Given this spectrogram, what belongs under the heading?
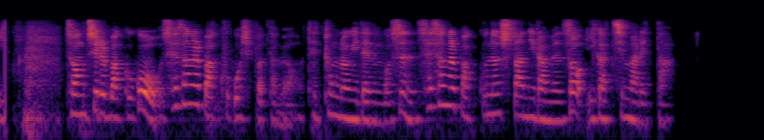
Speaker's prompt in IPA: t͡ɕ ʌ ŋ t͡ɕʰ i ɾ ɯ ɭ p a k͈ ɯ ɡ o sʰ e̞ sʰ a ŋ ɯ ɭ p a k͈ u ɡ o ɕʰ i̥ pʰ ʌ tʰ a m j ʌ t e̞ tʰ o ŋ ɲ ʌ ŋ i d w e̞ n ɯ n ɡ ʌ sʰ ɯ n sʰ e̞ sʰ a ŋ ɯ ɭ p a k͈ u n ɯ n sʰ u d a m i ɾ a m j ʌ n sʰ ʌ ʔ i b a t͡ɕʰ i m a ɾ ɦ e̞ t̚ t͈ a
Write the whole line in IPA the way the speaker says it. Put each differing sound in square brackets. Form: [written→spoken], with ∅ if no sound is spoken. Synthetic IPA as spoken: t͡ɕ ʌ ŋ t͡ɕʰ i ɾ ɯ ɭ p a k͈ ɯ ɡ o sʰ e̞ sʰ a ŋ ɯ ɭ p a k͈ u ɡ o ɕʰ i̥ pʰ ʌ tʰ a m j ʌ t e̞ tʰ o ŋ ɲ ʌ ŋ i d w e̞ n ɯ n ɡ ʌ sʰ ɯ n sʰ e̞ sʰ a ŋ ɯ ɭ p a k͈ u n ɯ n sʰ u d a [m→ɲ] i ɾ a m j ʌ n sʰ ʌ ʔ i [b→ɡ] a t͡ɕʰ i m a ɾ ɦ e̞ t̚ t͈ a

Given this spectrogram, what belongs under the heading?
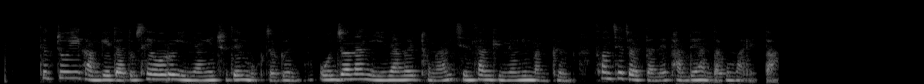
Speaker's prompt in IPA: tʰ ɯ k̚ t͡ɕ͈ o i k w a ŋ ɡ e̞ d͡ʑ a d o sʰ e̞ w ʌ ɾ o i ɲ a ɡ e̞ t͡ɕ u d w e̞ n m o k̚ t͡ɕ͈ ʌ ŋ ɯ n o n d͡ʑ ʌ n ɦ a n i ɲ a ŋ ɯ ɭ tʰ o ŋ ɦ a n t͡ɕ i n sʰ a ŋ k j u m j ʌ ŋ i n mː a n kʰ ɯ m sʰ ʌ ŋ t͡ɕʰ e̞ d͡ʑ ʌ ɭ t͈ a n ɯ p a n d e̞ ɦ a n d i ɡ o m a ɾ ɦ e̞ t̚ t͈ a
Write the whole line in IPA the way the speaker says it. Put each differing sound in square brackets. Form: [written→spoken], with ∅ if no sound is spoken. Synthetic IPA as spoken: tʰ ɯ k̚ t͡ɕ͈ o i k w a ŋ ɡ e̞ d͡ʑ a d o sʰ e̞ w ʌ ɾ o i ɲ a [ɡ→ŋ] e̞ t͡ɕ u d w e̞ n m o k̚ t͡ɕ͈ ʌ [ŋ→ɡ] ɯ n o n d͡ʑ ʌ n ɦ a n i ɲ a ŋ ɯ ɭ tʰ o ŋ ɦ a n t͡ɕ i n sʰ a ŋ k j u m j ʌ ŋ i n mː a n kʰ ɯ m sʰ ʌ [ŋ→n] t͡ɕʰ e̞ d͡ʑ ʌ ɭ t͈ a n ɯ p a n d e̞ ɦ a n d [i→a] ɡ o m a ɾ ɦ e̞ t̚ t͈ a

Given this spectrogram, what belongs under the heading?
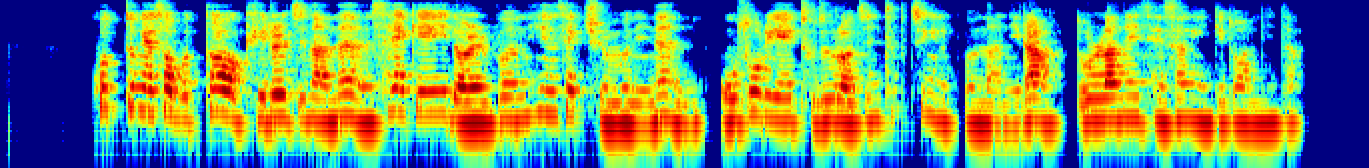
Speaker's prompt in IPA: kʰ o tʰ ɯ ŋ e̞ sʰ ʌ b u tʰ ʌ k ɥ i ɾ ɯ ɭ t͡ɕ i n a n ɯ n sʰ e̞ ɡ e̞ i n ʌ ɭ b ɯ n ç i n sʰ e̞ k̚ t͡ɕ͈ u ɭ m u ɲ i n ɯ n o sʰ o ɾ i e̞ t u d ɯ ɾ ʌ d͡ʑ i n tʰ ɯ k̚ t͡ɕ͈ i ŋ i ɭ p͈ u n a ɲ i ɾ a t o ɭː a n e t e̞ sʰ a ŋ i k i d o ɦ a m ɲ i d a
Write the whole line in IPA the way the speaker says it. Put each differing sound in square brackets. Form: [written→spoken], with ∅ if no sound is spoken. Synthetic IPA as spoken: kʰ o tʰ ɯ ŋ e̞ sʰ ʌ b u tʰ ʌ k ɥ i ɾ ɯ ɭ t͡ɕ i n a n ɯ n sʰ e̞ ɡ e̞ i n ʌ ɭ b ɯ n ç i n sʰ e̞ k̚ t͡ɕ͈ u ɭ m u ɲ i n ɯ n o sʰ o ɾ i e̞ t u d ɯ ɾ ʌ d͡ʑ i n tʰ ɯ k̚ t͡ɕ͈ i ŋ i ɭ p͈ u n a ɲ i ɾ a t o ɭː a n e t e̞ sʰ a ŋ i [k→ɡ] i d o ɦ a m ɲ i d a

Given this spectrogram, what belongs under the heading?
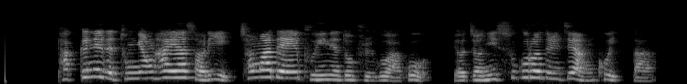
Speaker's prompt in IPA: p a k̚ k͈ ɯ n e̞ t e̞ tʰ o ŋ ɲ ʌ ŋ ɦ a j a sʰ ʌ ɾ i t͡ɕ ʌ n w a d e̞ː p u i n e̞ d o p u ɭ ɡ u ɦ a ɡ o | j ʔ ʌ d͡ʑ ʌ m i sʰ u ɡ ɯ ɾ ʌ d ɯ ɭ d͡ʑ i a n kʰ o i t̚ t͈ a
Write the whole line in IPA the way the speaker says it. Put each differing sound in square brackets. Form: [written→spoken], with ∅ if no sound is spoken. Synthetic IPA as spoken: p a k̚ k͈ ɯ n e̞ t e̞ tʰ o ŋ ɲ ʌ ŋ ɦ a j a sʰ ʌ ɾ i [t͡ɕ→t͡ɕʰ] ʌ [n→ŋ] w a d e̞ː p u i n e̞ d o p u ɭ ɡ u ɦ a ɡ o | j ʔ ʌ d͡ʑ ʌ [m→ɲ] i sʰ u ɡ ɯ ɾ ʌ d ɯ ɭ d͡ʑ i a n kʰ o i t̚ t͈ a

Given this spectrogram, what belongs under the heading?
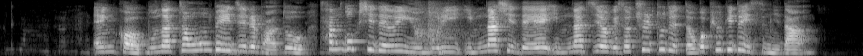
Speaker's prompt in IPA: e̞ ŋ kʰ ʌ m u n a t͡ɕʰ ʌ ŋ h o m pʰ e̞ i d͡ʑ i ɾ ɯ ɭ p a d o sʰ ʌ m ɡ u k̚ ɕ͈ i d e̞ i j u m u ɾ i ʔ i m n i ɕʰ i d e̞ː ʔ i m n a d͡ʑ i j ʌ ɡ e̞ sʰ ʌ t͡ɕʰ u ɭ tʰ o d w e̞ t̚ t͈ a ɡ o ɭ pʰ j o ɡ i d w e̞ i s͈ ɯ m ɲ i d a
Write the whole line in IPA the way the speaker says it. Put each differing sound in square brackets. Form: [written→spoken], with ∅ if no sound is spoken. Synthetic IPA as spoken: e̞ ŋ kʰ ʌ m u n a t͡ɕʰ ʌ ŋ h o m pʰ e̞ i d͡ʑ i ɾ ɯ ɭ p a d o sʰ [ʌ→a] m ɡ u k̚ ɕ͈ i d e̞ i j u m u ɾ i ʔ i m n [i→a] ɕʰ i d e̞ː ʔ i m n a d͡ʑ i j ʌ ɡ e̞ sʰ ʌ t͡ɕʰ u ɭ tʰ o d w e̞ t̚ t͈ a ɡ o [ɭ→∅] pʰ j o ɡ i d w e̞ i s͈ ɯ m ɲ i d a

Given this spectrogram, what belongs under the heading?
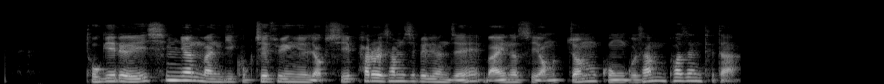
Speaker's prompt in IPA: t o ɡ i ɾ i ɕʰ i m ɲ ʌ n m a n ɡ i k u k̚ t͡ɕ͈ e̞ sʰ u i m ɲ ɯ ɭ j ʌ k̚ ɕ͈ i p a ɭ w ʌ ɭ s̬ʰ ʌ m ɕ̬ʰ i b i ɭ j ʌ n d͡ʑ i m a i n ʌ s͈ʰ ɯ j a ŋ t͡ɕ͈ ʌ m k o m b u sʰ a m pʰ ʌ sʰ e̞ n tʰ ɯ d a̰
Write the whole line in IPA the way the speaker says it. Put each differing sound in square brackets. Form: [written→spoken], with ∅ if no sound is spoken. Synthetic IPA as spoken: t o ɡ i ɾ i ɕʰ i m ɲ ʌ n m a n ɡ i k u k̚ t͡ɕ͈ e̞ sʰ u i [m→ŋ] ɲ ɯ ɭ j ʌ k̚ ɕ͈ i [p→pʰ] a [ɭ→ɾ] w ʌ ɭ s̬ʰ [ʌ→a] m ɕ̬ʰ i b i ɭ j ʌ n d͡ʑ [i→e] m a i n ʌ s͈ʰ ɯ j [a→ʌ] ŋ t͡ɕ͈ ʌ m k o [m→ŋ] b u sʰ a m pʰ ʌ sʰ e̞ n tʰ ɯ d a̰

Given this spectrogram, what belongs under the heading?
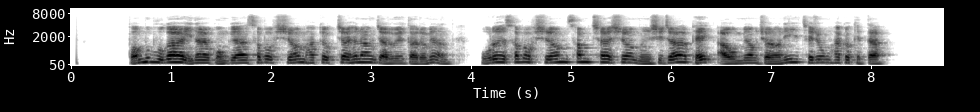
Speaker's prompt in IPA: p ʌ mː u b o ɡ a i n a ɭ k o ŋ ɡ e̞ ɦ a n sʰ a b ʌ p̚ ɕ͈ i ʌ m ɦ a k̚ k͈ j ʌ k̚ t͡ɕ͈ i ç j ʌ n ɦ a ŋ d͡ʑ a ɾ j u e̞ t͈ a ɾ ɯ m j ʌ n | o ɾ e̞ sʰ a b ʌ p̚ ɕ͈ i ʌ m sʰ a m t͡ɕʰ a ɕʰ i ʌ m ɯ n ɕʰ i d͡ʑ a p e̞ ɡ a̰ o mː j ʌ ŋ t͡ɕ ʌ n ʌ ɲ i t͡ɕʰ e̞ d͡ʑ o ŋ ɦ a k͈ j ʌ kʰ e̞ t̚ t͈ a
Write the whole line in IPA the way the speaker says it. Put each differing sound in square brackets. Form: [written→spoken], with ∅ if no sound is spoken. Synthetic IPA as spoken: p ʌ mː u b [o→u] ɡ a i n a ɭ k o ŋ ɡ e̞ ɦ a n sʰ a b ʌ p̚ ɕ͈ i ʌ m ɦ a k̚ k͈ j ʌ k̚ t͡ɕ͈ [i→a] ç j ʌ n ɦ a ŋ d͡ʑ a ɾ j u e̞ t͈ a ɾ ɯ m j ʌ n | o ɾ e̞ sʰ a b ʌ p̚ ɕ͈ i ʌ m sʰ a m t͡ɕʰ a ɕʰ i ʌ m ɯ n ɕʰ i d͡ʑ a p e̞ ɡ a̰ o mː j ʌ ŋ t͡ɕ ʌ n ʌ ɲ i t͡ɕʰ e̞ d͡ʑ o ŋ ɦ a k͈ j ʌ kʰ e̞ t̚ t͈ a

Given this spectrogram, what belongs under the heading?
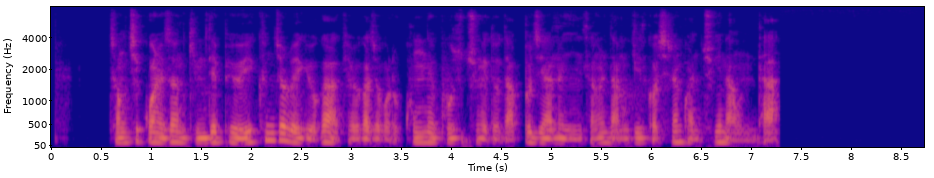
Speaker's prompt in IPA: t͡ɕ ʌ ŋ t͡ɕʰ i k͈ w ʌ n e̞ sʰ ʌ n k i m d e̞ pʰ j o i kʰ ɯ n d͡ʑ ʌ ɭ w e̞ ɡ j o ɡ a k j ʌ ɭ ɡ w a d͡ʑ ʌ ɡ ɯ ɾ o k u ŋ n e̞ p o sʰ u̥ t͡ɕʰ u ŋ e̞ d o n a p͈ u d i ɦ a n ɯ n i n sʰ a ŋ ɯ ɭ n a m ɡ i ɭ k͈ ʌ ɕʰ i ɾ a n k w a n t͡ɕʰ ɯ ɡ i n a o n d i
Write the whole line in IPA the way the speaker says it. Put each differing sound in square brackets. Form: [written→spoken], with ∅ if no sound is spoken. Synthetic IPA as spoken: t͡ɕ ʌ ŋ t͡ɕʰ i k͈ w ʌ n e̞ sʰ ʌ n k i m d e̞ pʰ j o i kʰ ɯ n d͡ʑ ʌ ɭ w e̞ ɡ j o ɡ a k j ʌ ɭ ɡ w a d͡ʑ ʌ ɡ ɯ ɾ o k u ŋ n e̞ p o sʰ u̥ t͡ɕʰ u ŋ e̞ d o n a p͈ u [d→d͡ʑ] i ɦ a n ɯ n i n sʰ a ŋ ɯ ɭ n a m ɡ i ɭ k͈ ʌ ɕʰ i ɾ a n k w a n t͡ɕʰ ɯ ɡ i n a o n d [i→a]

